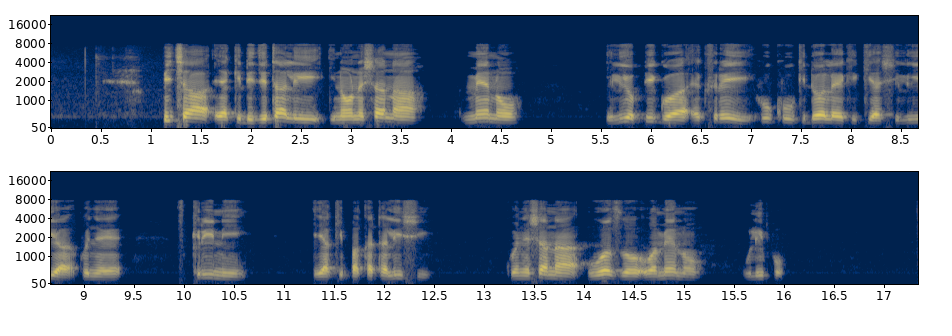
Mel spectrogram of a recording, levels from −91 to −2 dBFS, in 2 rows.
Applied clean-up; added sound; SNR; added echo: none; none; none; none.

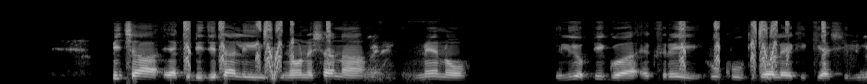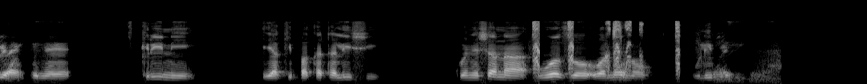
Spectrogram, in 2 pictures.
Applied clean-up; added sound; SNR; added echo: neural mask model Resemble Enhance denoiser.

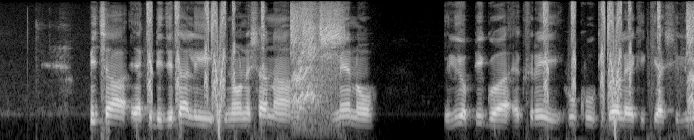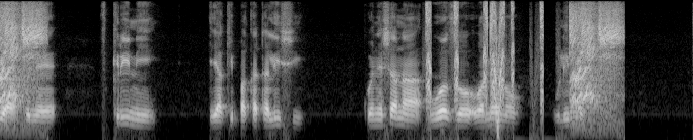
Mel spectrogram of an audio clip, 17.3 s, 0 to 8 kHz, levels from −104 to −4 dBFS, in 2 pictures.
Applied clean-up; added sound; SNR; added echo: none; Scratching (performance technique); -3 dB; none.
